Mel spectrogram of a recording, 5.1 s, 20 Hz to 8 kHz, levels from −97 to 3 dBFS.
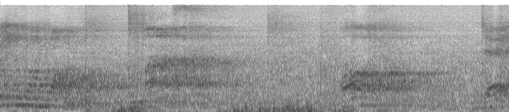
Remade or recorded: remade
